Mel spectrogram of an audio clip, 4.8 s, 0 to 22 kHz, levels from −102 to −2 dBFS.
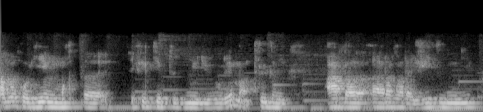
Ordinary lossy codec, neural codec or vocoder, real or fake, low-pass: Opus, 32 kbps; none; real; 7.2 kHz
